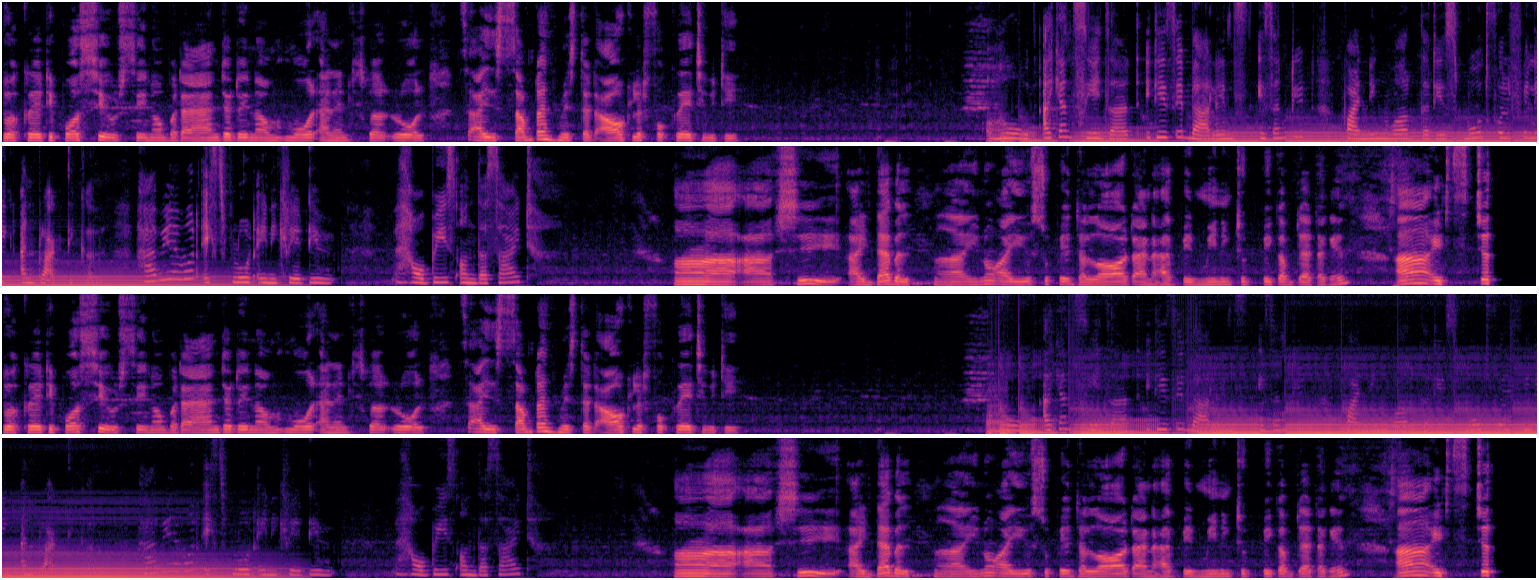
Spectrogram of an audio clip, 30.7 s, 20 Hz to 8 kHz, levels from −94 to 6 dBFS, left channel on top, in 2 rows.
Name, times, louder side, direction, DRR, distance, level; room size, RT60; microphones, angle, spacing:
voice 1, 0.0-7.4 9.6-9.9 22.1-30.2, left 1 dB, 10° left, 0.3 m, -30 dB
voice 2, 9.8-18.7 19.2-20.8, left 5 dB, 85° left, 0.4 m, -36 dB
sound 1, 9.8-18.4, right 5 dB, 85° right, 0.4 m, -33 dB
3.9 x 2.3 x 3.4 m
head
